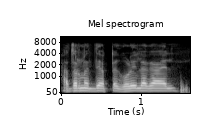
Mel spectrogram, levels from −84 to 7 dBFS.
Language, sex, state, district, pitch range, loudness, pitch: Bengali, male, Assam, Hailakandi, 140-150 Hz, -14 LUFS, 145 Hz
